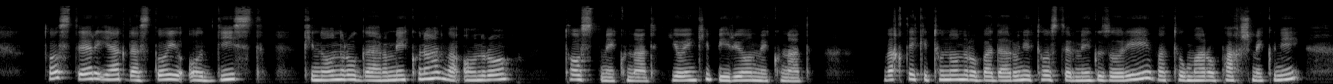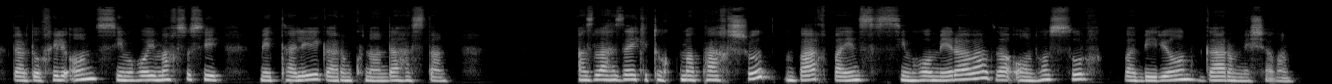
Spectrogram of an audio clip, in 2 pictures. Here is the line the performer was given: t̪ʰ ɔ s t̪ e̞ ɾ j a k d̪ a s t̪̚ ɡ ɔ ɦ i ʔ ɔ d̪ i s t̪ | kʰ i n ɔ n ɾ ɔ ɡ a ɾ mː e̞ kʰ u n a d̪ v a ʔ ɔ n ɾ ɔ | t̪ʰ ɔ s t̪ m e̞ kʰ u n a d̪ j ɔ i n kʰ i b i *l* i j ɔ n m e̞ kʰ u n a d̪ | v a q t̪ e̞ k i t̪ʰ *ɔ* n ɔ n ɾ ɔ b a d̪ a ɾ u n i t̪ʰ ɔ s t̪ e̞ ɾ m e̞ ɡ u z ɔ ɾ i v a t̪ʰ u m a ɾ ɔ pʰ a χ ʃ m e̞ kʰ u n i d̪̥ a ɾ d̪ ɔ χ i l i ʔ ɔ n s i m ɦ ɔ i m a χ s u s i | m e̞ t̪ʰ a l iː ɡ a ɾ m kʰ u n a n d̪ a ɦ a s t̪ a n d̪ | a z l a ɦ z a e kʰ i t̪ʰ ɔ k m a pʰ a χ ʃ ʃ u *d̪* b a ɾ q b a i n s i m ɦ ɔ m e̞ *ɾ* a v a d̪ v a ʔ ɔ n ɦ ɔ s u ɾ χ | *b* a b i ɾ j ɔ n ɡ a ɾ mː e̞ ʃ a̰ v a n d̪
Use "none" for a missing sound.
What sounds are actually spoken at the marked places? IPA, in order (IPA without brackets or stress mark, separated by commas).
ɾ, u, d̪, ɾ, v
